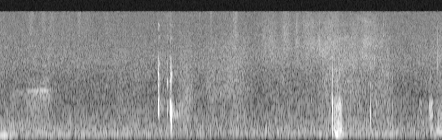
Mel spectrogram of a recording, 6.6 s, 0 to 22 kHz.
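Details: A 5-day-old newborn boy with hiccups: two short, sharp catches close together and another a few seconds later in a quiet room.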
